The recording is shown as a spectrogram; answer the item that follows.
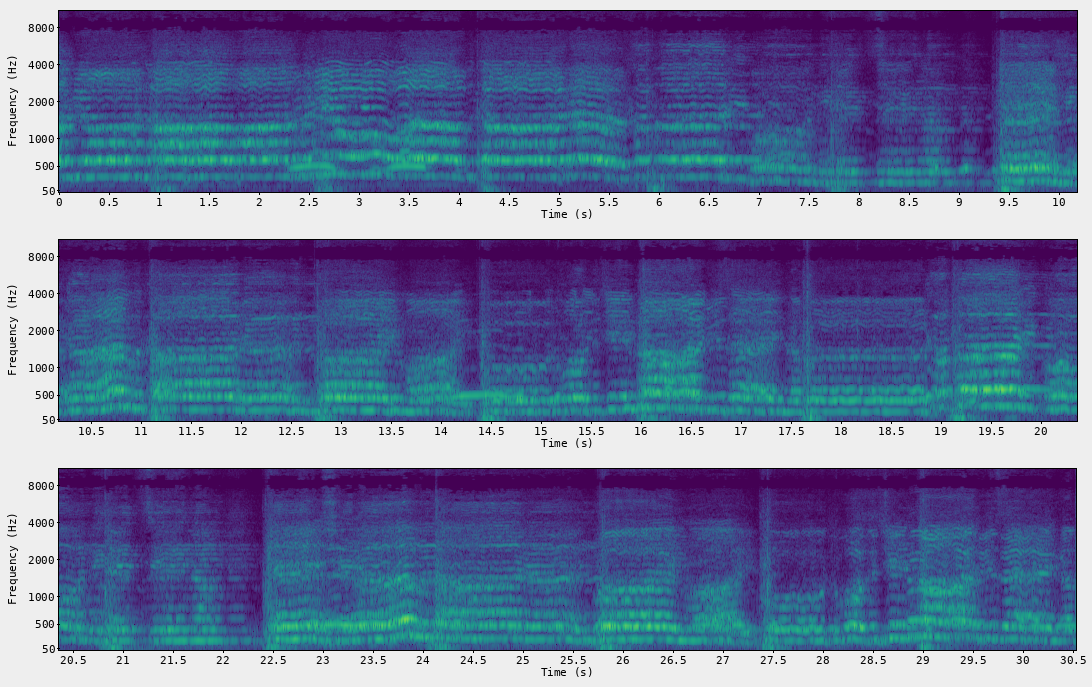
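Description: Men chanting a nauha, a Shia lament, led by a reciter on a microphone with the seated group chanting along. Under the chant, rhythmic chest-beating (matam) thumps land roughly once a second.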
